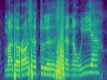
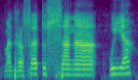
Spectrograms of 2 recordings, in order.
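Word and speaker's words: مدرسة الثانوية: আনতুম feel মাদ্রাসাতুল সানাওয়িয়া। মাদ্রাসাতু সানাউইয়া, লাম উচ্চারণ হবে না। তা গিয়ে সরাসরি সাকে গিয়ে কি করবে, টাচ করবে। মাদ্রাসাতু সানাউইয়া। হ্যাঁ মাদ্রাসাতুস সানাওয়িয়া।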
